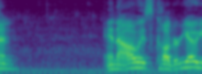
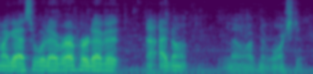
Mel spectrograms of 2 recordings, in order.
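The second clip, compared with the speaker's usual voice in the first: normal talking voice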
